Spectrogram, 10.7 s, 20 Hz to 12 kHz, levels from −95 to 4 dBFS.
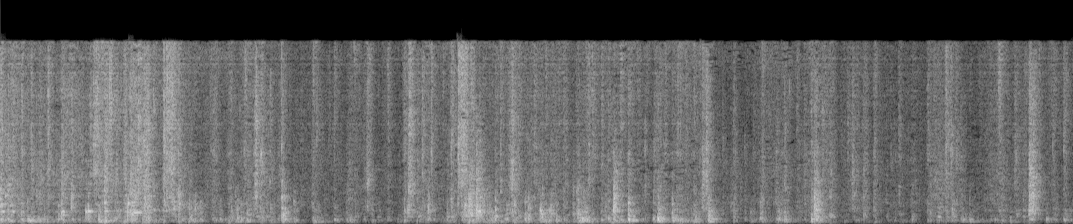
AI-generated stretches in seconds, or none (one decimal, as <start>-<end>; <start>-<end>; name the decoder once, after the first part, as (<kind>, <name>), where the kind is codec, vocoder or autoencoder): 0.0-6.8 (vocoder, BigVGAN v2); 8.0-10.7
